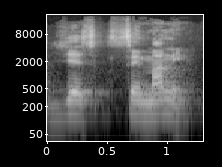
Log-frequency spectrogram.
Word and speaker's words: Getsemaní: Esta palabra viene del arameo Gethsemane, se pronuncia Getsemane, que significa prensa de aceite.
